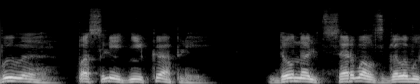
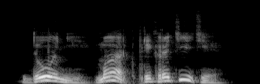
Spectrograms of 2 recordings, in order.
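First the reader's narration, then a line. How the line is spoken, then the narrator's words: Exclamation. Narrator (Russian): воскликнул Бобби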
